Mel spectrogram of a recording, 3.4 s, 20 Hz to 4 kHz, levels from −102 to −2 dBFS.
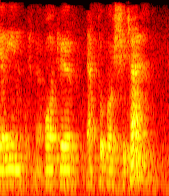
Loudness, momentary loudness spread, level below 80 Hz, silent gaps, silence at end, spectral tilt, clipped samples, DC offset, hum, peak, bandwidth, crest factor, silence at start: -26 LUFS; 12 LU; -54 dBFS; none; 0 s; -10 dB/octave; under 0.1%; under 0.1%; none; -6 dBFS; 4 kHz; 20 dB; 0 s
